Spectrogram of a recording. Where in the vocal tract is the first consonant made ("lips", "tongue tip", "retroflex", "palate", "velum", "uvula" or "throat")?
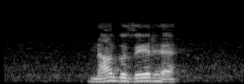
tongue tip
